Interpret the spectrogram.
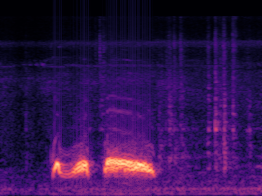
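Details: Spotted dove in breeding condition, singing vigorously to challenge a rival: two low, mellow coos, a short one then a longer sustained note, followed by faint clicking noises and quiet background.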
